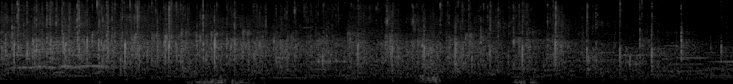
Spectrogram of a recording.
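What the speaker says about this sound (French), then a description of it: "Allez, on applaudit les cappuccinos, la deuxième partie qui a été servie." An audience at a barista competition applauds as served cappuccinos are presented, a steady crowd clapping heard at moderate distance with some low thumps and room noise mixed in.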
